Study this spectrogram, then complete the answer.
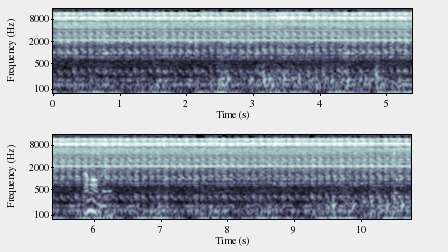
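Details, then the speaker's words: Classic Chrysler (Mopar) unstarted for two or three months, cranked in cold weather after pumping the pedal. Steady, slightly uneven cranking runs for seconds without catching; it was out of gas and ran after about a gallon was added. "oh now to be honest with you guys i think it just might be out of gas surprise surprise"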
